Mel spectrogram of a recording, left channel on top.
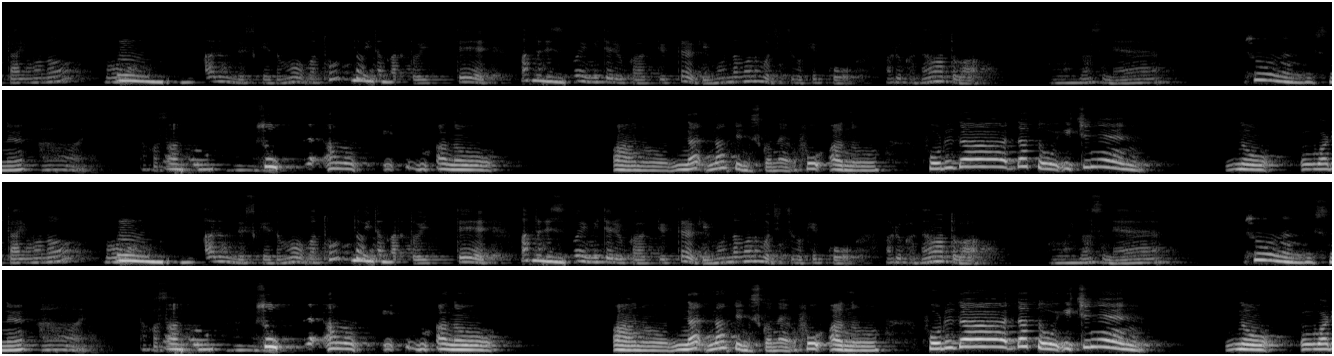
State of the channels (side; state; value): left; quieter; 6.3 dB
